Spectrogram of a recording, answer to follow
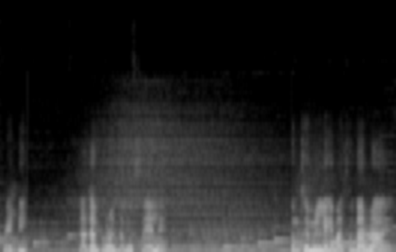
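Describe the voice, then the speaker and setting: A woman's voice: high-pitched, moderate pace, music in the background, lightly acted. An actress playing an older relative who coaxes a young woman to drop her complaint. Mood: coaxing.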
